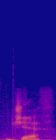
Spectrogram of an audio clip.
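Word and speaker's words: geth: the quarians and the gef the gift of the robots and the quarryants enslaved to get off it's creating them it's pronounced Jeff and after the Jeff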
